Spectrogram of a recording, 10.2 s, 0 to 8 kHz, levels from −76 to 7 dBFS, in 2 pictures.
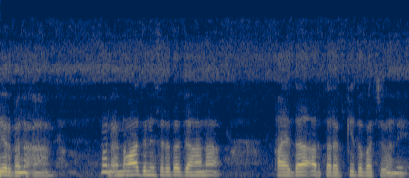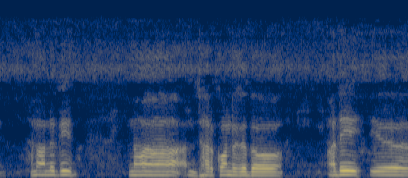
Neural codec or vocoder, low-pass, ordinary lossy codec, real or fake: codec, 16 kHz, 4 kbps, FunCodec, trained on LibriTTS, 50 frames a second; 7.2 kHz; AAC, 32 kbps; fake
